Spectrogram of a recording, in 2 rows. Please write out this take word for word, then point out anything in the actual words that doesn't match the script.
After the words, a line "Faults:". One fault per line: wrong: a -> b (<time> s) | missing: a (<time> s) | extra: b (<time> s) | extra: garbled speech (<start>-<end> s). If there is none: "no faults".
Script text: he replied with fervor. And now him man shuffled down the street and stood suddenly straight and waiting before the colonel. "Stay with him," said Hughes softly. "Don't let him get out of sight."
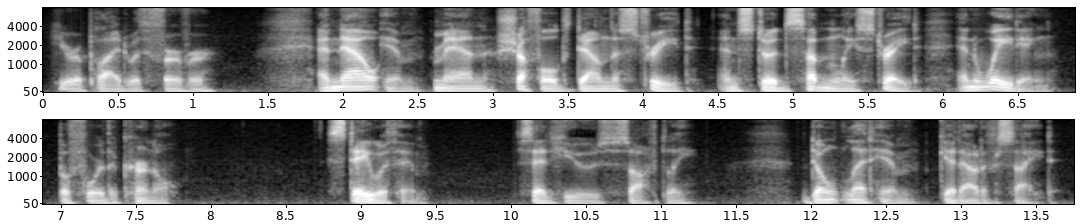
he replied with fervor. And now him man shuffled down the street and stood suddenly straight and waiting before the colonel. "Stay with him," said Hughes softly. "Don't let him get out of sight."
Faults:
no faults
